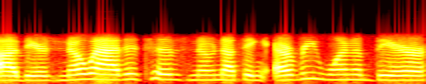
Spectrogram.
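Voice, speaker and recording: At a moderate pace, a woman with an American accent talks in a normal speaking voice pitched fairly high. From Miami, Florida. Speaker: author. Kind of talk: interview about her book.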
